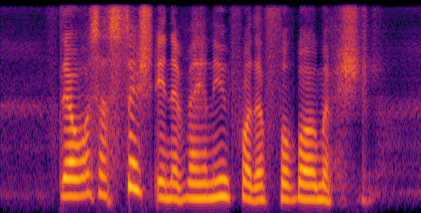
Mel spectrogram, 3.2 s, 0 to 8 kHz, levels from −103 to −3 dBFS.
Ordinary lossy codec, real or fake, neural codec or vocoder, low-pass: none; fake; codec, 16 kHz in and 24 kHz out, 0.4 kbps, LongCat-Audio-Codec, four codebook decoder; 7.2 kHz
